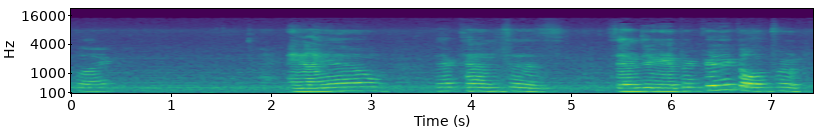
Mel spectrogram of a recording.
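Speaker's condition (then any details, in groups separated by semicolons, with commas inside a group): Cerebral palsy; cannot walk, uses wheelchair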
